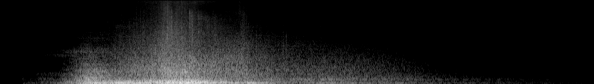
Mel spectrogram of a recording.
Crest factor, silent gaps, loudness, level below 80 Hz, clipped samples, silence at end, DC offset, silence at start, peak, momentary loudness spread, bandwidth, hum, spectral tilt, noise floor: 16 dB; none; -20 LUFS; -24 dBFS; under 0.1%; 2.4 s; under 0.1%; 0.7 s; -6 dBFS; 25 LU; over 20 kHz; none; -7.5 dB/octave; -75 dBFS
